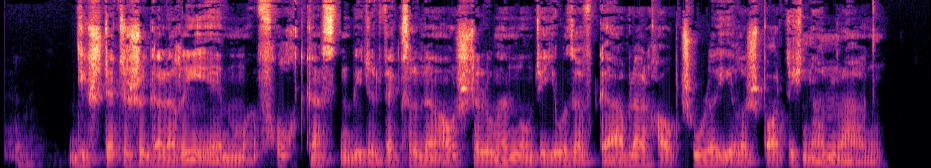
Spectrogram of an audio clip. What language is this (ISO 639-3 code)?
deu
